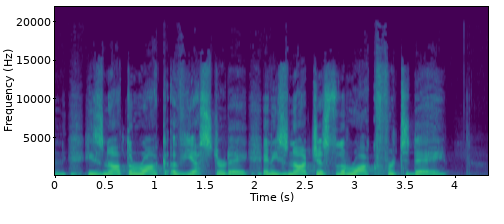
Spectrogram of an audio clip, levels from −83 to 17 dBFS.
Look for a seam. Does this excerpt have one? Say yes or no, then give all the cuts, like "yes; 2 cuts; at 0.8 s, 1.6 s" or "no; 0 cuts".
no; 0 cuts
